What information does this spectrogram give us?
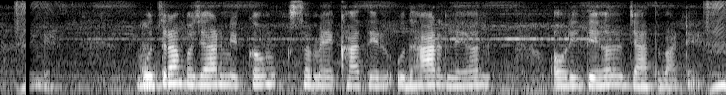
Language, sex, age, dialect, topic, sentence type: Bhojpuri, female, <18, Northern, banking, statement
